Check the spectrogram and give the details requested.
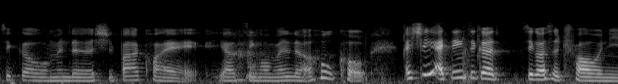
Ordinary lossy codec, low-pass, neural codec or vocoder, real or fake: Opus, 24 kbps; 7.2 kHz; none; real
